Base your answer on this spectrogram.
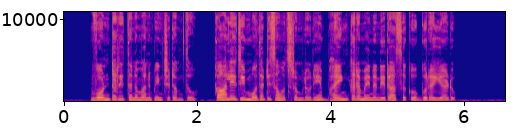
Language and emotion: Telugu, sad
